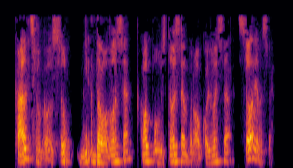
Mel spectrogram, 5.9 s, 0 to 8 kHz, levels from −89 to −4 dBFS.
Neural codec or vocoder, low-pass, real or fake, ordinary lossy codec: codec, 24 kHz, 1.5 kbps, HILCodec; 7.2 kHz; fake; MP3, 24 kbps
